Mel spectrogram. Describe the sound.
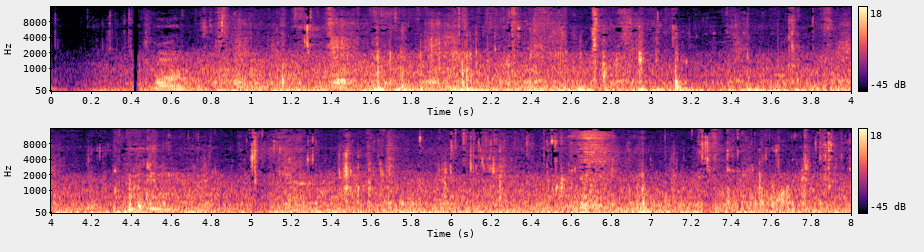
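Chicken being eaten, with steady wet chewing, biting and crunchy, squishy mouth noises running continuously and fairly loud from start to finish.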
